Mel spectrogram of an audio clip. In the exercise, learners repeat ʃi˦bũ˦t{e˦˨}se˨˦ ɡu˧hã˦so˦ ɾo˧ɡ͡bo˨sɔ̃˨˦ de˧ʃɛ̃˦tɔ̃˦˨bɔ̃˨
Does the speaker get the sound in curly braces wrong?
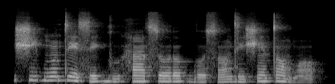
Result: no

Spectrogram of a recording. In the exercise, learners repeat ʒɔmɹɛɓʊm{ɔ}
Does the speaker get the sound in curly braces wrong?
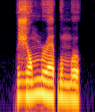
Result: yes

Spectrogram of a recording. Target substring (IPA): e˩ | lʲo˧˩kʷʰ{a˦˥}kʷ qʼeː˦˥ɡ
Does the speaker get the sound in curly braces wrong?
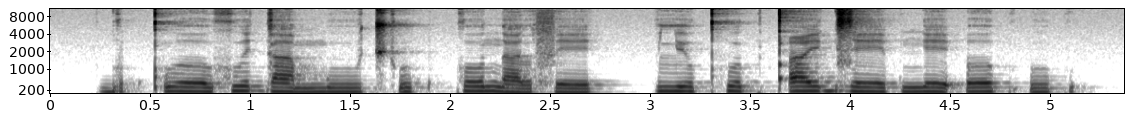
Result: no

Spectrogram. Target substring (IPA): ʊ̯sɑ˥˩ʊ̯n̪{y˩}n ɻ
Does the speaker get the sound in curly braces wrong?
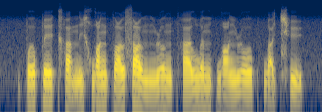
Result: yes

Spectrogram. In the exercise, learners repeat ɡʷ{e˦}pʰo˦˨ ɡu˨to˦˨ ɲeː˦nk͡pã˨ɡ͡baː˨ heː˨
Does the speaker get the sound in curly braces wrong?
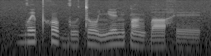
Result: no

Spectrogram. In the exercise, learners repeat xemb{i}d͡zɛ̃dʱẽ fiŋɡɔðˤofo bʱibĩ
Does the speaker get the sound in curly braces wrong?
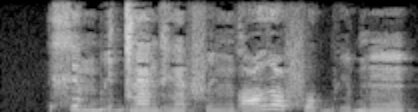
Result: no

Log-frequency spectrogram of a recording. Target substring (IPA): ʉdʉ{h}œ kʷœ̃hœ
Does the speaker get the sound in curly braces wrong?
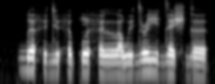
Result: no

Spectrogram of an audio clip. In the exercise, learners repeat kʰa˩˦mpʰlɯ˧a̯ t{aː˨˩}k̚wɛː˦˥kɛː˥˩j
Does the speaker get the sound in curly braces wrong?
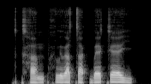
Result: yes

